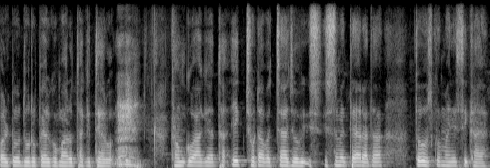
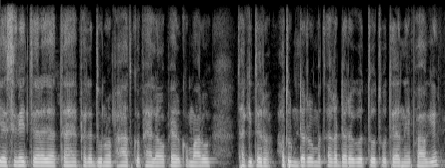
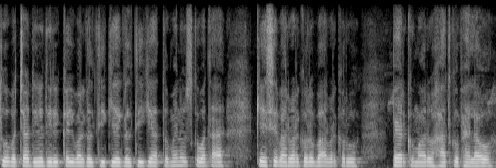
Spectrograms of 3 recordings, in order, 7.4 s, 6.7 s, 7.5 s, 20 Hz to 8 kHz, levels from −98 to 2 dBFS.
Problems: none marked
